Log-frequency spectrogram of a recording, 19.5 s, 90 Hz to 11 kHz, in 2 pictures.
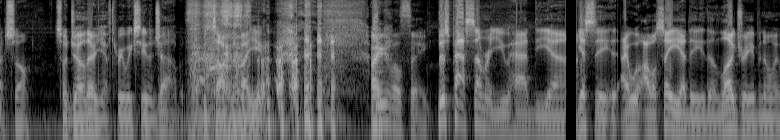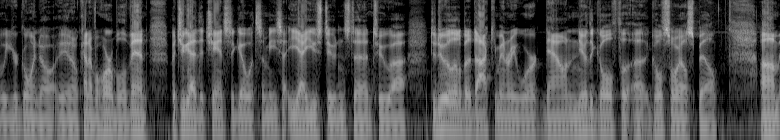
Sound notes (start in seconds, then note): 3.9 lauging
